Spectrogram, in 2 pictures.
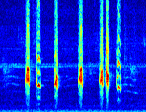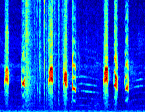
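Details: Sooty-headed bulbul youngster crying noisily as if calling its mother: loud, rasping high chirps, singles and pairs, with a brief burst of broad noise midway and a low drone.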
